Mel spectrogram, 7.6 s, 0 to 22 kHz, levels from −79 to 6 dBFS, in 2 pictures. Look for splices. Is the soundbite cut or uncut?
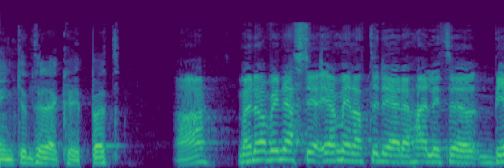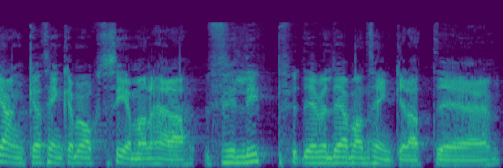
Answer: cut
